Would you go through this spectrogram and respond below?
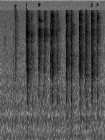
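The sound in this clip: Keys clatter on a computer keyboard as a gunzip command is typed into a Linux terminal: a quick, uneven run of many crisp, light keystrokes over a quiet background.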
